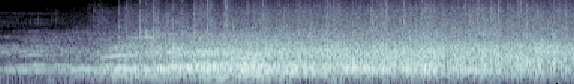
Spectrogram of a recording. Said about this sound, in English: So that's right, you applaud their contribution.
